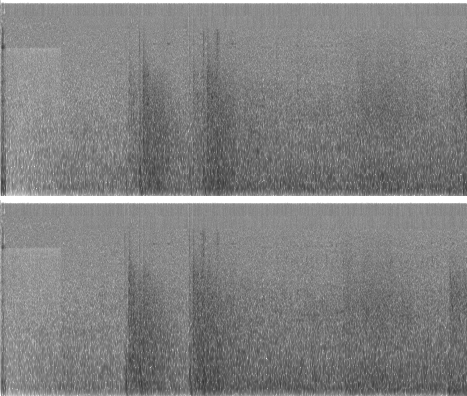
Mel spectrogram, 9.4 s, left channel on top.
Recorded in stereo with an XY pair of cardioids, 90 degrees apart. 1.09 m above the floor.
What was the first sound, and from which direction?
Only background noise.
